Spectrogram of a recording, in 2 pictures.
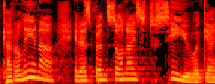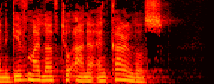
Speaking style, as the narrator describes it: raising his voice, he said

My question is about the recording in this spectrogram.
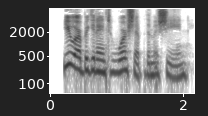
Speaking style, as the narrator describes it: he said coldly

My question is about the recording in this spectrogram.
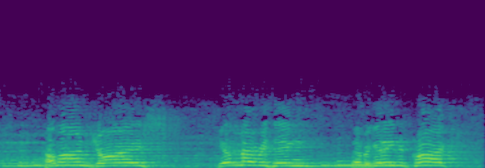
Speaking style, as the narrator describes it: one voice called out

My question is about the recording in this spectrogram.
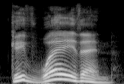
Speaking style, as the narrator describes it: cried the captain

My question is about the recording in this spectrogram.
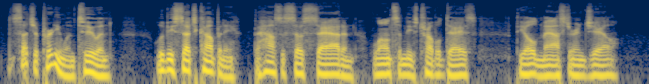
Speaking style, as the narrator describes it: She sighed, murmuring

